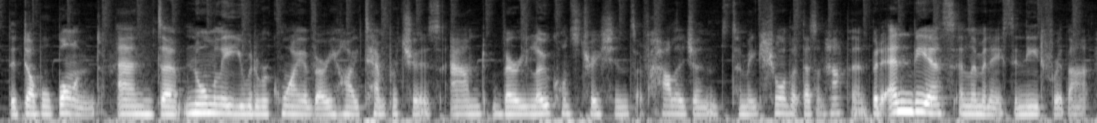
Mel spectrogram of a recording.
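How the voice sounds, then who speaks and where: A woman tutor with a gravelly, creaky voice reads out revision questions and answers each one, dropping dry asides in between. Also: low voice, flat delivery, normal speed, hardly any pauses, a little mellow, faint music behind.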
